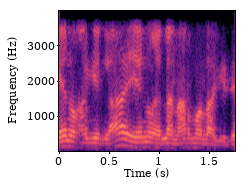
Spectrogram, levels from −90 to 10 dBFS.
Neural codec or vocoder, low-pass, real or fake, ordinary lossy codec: none; 3.6 kHz; real; none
